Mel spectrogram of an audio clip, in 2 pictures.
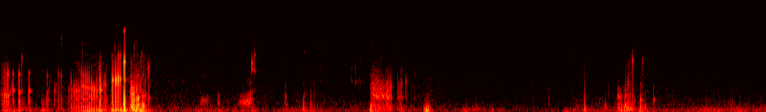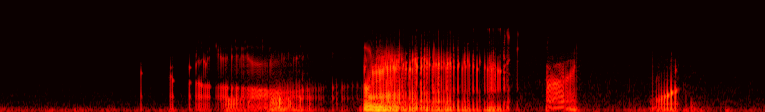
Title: LOUD stomach growls (headphones 🎧)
